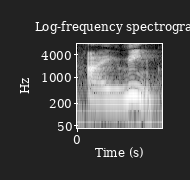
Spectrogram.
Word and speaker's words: Aileen: 谢谢 Aileen is not hard to pronounce. There are just only 2 syllables. 就2个音节啊 Aileen, quite simple, right? And it sounds pretty much like sounds pretty much like Chinese. 然后跟中文听起来非常非常的像啊 It sounds quite similar to Chinese, right?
